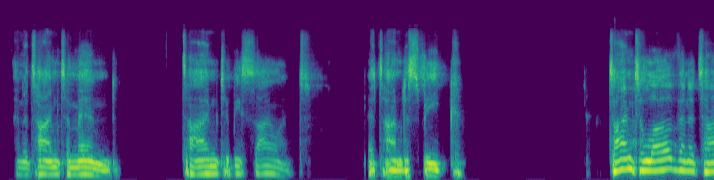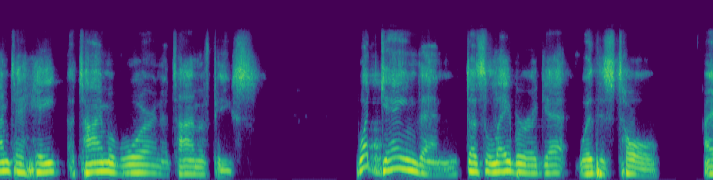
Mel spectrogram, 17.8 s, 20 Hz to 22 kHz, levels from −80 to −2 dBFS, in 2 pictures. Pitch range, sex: 120-160 Hz, male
